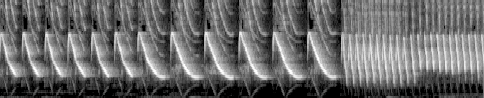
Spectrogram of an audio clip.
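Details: Long canary song used to train young birds: about eleven clear downward-sweeping whistles in steady succession, then a fast buzzy rattling trill.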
